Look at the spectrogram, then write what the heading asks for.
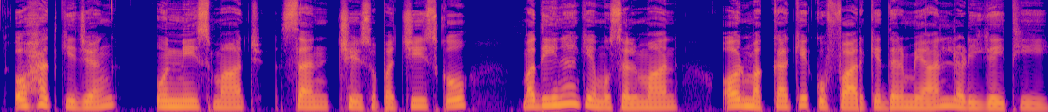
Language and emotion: Urdu, neutral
